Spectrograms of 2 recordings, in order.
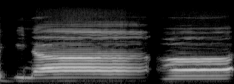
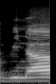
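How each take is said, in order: First: बिना with the final vowel stretched into a long आ; बिना आ, the correct drawn-out reading. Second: बिना said short, without the stretched ending; clipped wrong reading of बिना; बिना cut short, the error to avoid. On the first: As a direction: draw बिना out, holding the आ. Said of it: "ऐसे पढ़ेंगे". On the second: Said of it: "नहीं पढ़ेंगे". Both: Shown as a demonstration.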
